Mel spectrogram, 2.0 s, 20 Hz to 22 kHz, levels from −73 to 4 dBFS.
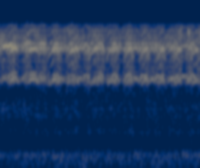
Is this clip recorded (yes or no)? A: yes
